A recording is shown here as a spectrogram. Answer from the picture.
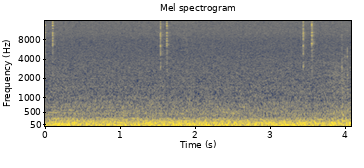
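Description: A few faint computer mouse clicks: one about a second and a half in and two more close together near the end, over a low steady room hum.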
